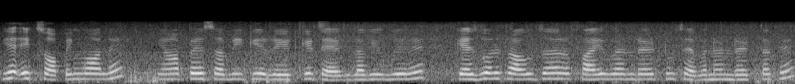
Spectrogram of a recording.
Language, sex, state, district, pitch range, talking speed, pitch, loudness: Hindi, female, Jharkhand, Jamtara, 235-255 Hz, 180 wpm, 245 Hz, -15 LUFS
